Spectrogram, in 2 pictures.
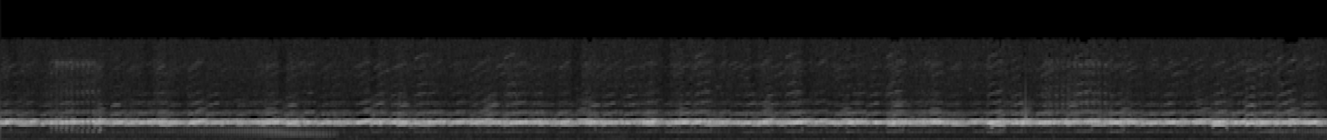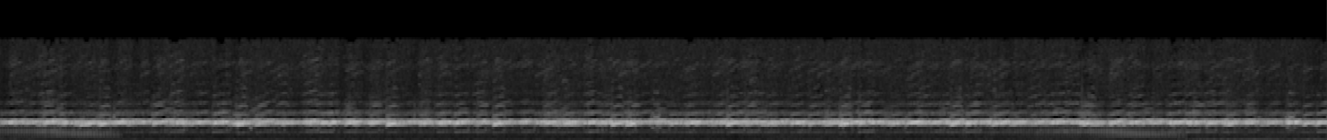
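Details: A frog pond at night early in the year, filled with a dense spring peeper chorus of shrill, steady peeping. Three brief, lower rasping sounds come at roughly eight-second intervals, over a faint low hum.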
